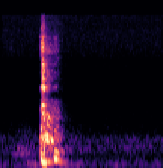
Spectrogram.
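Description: A person clearing their throat once, a short cough-like burst about half a second in.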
